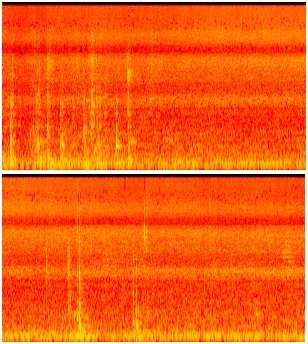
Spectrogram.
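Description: Chicken pieces frying in a pan for murgh cholay, a steady sizzle with repeated scraping stirs and clinks of the spoon against the pan, close and fairly quiet throughout, with no talking.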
